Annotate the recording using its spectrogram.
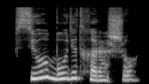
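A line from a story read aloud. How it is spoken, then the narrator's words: Tender whisper. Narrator (Russian): зашептала она ласково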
